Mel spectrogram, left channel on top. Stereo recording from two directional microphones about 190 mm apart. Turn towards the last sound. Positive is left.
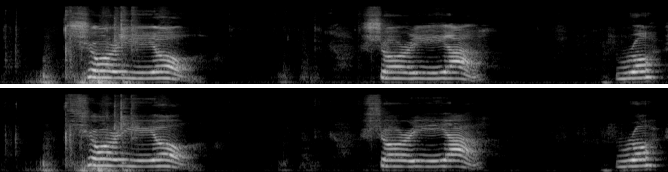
turn(degrees=-5)  # may be behind; listen again after turning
